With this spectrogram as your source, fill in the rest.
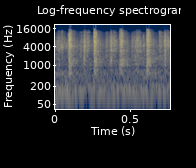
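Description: A metal PCV valve from a Nissan 300ZX, with a tapered plug and a spring inside, is shaken, giving seven quick, bright, high-pitched rattling clicks with almost no low end. The rattle is the plug moving freely inside, showing the valve works and can open and close as pressure changes.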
